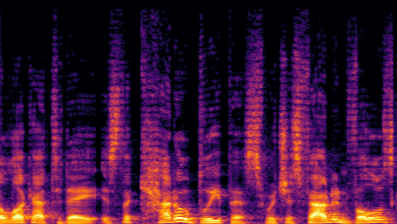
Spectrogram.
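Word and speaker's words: Catoblepas: to Matt Mercer yes I thought it was could tow bleep es I have pronounced it I think different every time I've said it but apparently according to D&D beyond cattle bleep as' is the appropriate pronunciation however you want to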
